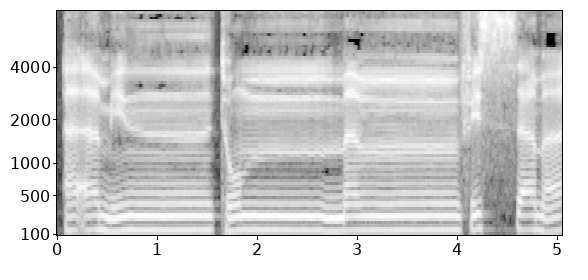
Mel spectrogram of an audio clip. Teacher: Obviously the rule of ikhfa, we recite the noon lightly and prepare our mouths for the fa that's following. So whilst pulling the noon, you feel the edge of your upper incisors touching the inner part of your lower lip.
